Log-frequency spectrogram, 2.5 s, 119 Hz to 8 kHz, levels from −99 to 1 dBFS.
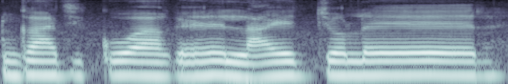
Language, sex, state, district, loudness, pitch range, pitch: Chakma, female, Tripura, Dhalai, -11 LUFS, 185-190 Hz, 185 Hz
